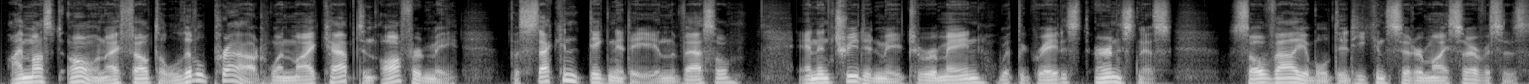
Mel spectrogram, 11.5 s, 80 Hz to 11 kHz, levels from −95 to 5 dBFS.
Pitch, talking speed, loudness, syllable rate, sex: 105 Hz, 185 wpm, -18 LUFS, 5.5 syllables/s, male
